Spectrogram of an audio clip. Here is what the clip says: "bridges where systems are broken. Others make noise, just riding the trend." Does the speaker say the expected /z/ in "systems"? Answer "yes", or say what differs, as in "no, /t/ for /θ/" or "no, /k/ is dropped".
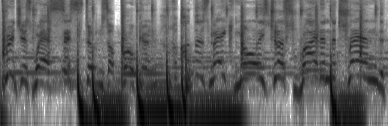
yes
